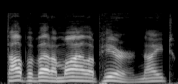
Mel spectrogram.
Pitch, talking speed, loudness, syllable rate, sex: 155 Hz, 235 wpm, -16 LUFS, 5.4 syllables/s, male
